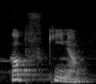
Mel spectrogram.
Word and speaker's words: Kopfkino: Well, how do you pronounce that one? Kopfkino.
